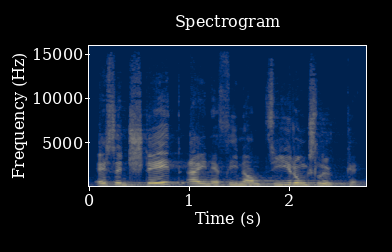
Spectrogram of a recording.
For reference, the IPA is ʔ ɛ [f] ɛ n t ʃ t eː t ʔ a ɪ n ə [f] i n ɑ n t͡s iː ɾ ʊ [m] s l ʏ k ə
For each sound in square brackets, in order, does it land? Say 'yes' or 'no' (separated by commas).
no, yes, no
